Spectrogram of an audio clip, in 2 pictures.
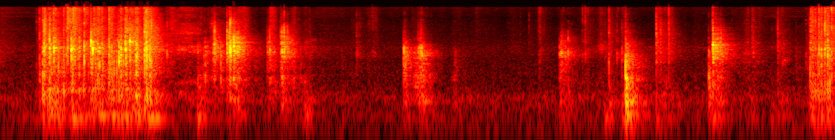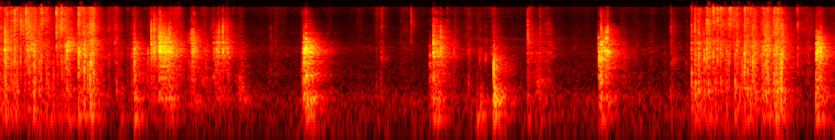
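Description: Tarot cards are shuffled in repeated bursts of riffling and flapping, close and crisp, with short pauses between rounds and no voice.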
